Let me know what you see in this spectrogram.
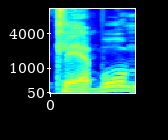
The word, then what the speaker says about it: Klæbo: Klæbo husker vi jo. Ja. – Jeg trodde egentlig at For meg så uttales det Klebo, men det kan jeg kanskje ikke begynne å blande meg inn i.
